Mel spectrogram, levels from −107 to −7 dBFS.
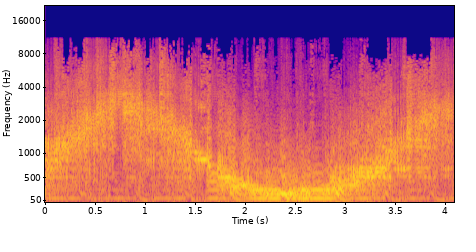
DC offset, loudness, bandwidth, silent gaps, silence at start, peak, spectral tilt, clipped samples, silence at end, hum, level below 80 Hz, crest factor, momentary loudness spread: under 0.1%; -17 LUFS; 11.5 kHz; none; 0 s; -6 dBFS; -4.5 dB/octave; under 0.1%; 0 s; none; -34 dBFS; 12 dB; 1 LU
